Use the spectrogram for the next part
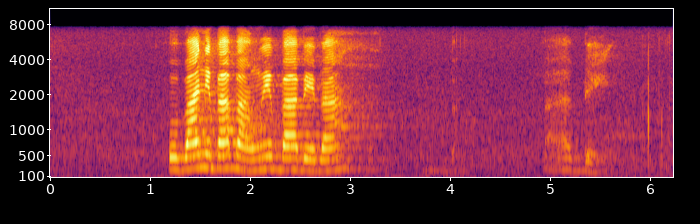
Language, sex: Northern Sotho, female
